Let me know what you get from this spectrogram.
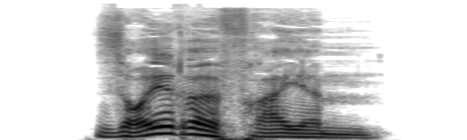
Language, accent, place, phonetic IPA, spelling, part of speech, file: German, Germany, Berlin, [ˈzɔɪ̯ʁəˌfʁaɪ̯əm], säurefreiem, adjective, De-säurefreiem.ogg
- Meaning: strong dative masculine/neuter singular of säurefrei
